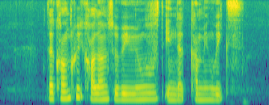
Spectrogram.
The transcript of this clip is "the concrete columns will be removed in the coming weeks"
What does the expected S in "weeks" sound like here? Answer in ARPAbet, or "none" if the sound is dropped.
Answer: S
